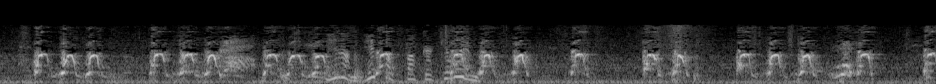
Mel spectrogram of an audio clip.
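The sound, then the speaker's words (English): A pit bull trying to attack three firefighters barks aggressively in rapid, repeated bursts that keep going throughout, loud, while the firefighters, holding axes, shout urgently over the barking. “There's another one barking.”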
